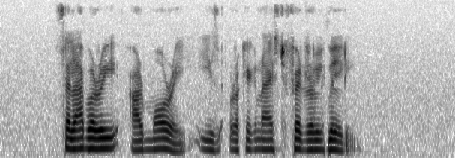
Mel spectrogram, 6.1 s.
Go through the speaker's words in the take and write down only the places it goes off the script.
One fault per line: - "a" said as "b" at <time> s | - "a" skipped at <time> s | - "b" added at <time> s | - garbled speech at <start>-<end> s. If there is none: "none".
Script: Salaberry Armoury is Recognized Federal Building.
none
